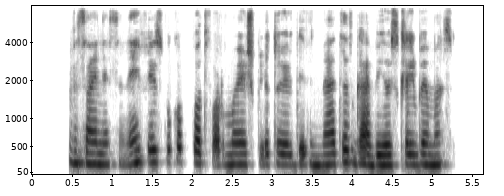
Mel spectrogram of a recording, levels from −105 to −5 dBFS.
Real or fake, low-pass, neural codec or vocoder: real; 7.2 kHz; none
